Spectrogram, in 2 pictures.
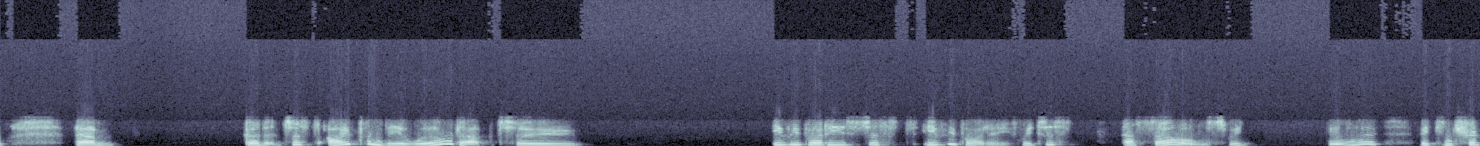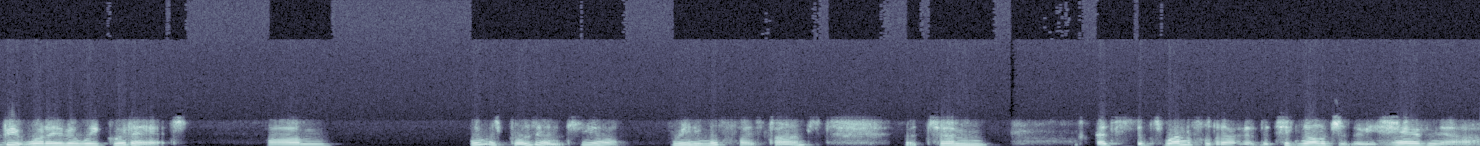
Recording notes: Recorded in the first days of the New Zealand Covid19 Lock down. Following all the rules interviews contacted over the telephone.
